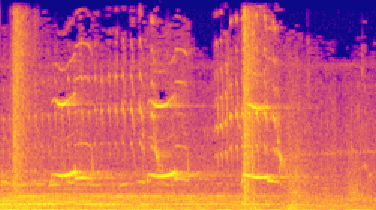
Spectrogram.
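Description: A bird calls overhead with high, sweeping chirps.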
